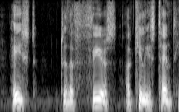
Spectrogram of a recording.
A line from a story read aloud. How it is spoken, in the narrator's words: he cries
